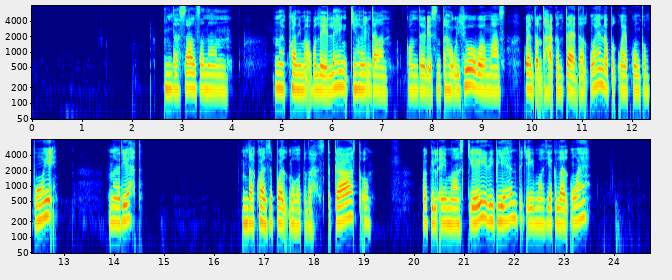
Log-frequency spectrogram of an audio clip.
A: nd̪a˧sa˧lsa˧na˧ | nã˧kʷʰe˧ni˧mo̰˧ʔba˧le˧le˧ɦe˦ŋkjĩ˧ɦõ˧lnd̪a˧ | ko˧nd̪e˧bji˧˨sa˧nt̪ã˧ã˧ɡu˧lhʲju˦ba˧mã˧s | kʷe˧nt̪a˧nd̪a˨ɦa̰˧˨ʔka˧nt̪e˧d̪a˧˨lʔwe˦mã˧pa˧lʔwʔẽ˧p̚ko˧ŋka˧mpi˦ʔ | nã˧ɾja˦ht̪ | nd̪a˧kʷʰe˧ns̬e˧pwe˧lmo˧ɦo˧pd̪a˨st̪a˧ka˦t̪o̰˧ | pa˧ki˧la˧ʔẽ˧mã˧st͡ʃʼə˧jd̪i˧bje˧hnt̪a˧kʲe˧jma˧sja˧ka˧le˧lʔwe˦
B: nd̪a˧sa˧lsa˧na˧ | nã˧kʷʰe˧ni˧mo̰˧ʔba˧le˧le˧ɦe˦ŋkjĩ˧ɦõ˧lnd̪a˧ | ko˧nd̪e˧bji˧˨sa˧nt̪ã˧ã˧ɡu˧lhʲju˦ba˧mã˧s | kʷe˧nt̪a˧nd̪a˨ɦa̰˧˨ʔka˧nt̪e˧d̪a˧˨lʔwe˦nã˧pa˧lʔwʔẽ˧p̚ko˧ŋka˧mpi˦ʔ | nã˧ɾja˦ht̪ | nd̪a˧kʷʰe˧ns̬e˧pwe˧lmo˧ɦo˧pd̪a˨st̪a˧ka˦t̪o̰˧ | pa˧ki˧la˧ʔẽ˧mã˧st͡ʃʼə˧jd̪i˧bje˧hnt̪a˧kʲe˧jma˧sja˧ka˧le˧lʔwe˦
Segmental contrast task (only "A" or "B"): B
